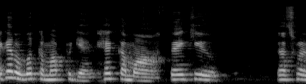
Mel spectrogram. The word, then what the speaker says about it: jicama: g he ha comma i know the j is pronounced with the h a very crunch mild apple taste misha that's it that's what i'm talking about it's jicama that's it that's what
